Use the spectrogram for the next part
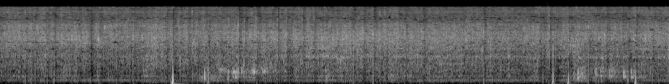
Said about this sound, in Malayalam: കടുക് പൊട്ടി വരുമ്പോൾ ശേഷം അതിലേക്ക് ഈ ചേന, സവാള, കറിവേപ്പില ഇത് നമുക്ക് കൊടുക്കാം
